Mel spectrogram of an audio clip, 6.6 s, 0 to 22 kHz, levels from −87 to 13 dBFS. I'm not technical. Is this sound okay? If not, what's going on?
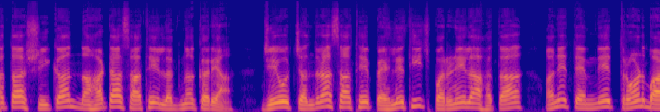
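Yes, nothing here needs fixing; it has been through Opus voice compression, which leaves only light traces and keeps the full range of high frequencies.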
